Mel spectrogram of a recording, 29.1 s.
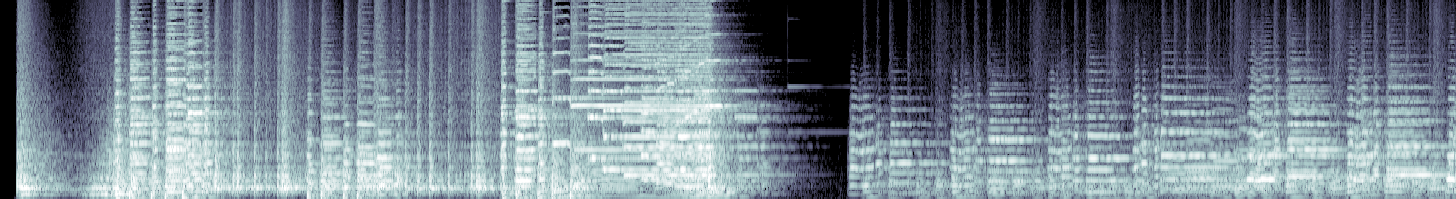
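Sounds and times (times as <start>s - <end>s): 
brass instruments: 0.4s - 15.8s, 17.0s - 29.1s.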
